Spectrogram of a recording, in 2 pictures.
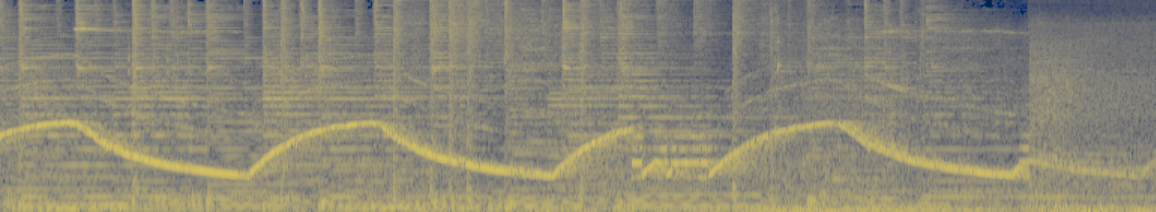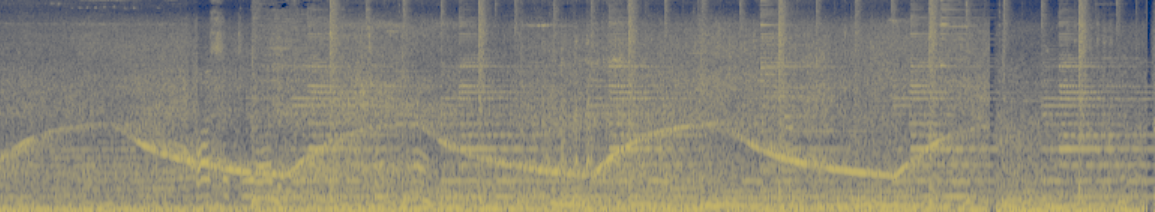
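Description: An emergency vehicle's wailing siren, each cycle rising quickly and falling slowly, repeating about every four seconds, over background music.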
